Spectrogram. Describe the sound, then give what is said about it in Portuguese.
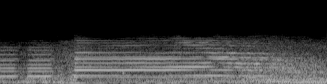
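Car horn honking on a faulty car: a short blast, a brief break, then a long, loud, sustained blare with a steady pitch. “A única coisa que funciona é a droga da buzina.”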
